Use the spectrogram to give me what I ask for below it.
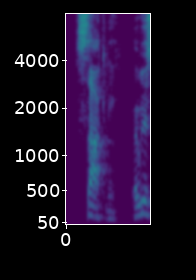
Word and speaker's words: Saucony: Saucony is Saucony? But, yeah. Yes. That's crazy. Yeah, Saucony is the correct pronunciation.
